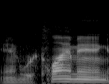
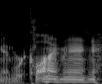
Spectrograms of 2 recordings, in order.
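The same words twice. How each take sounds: First: Said in the usual way. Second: "climbing" repeated with a laugh. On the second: Real, not acted. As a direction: chuckle through "climbing".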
